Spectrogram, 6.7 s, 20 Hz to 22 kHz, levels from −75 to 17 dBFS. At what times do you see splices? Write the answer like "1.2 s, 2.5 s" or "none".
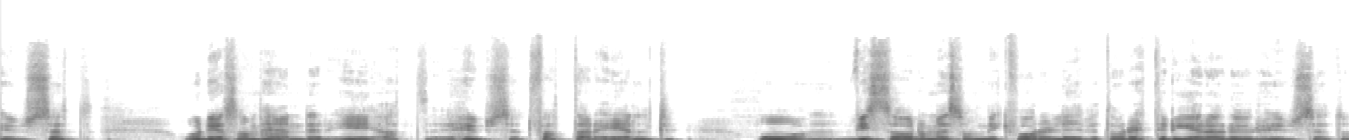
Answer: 4.8 s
